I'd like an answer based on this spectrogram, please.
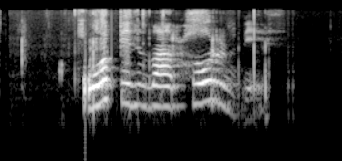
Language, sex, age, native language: Icelandic, female, 7, Icelandic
